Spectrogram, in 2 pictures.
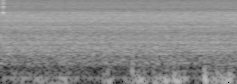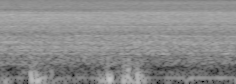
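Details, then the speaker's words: Repaired inverter welding machine, cooling fan running after repair, loud enough to mask the relay click: steady even rushing whir, no rattle or scraping; normal cooling fan, welder working. "Very hard to hear how the relay turned because of the cooling fan noise."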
